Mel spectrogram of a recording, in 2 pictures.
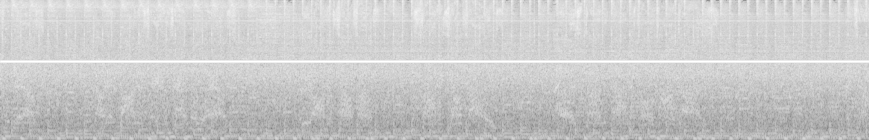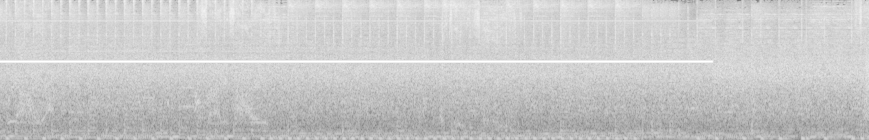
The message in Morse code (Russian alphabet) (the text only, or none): none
